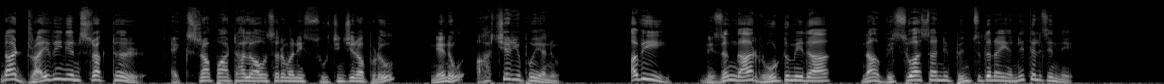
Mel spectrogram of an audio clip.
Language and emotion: Telugu, surprised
